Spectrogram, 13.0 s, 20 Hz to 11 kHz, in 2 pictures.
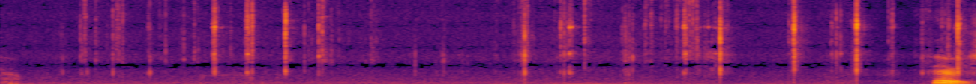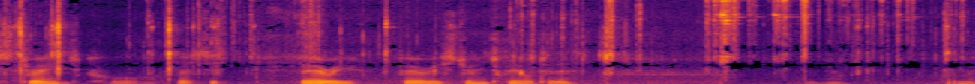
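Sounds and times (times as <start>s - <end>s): padlock metallic clicks: 0.4s - 2.3s.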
